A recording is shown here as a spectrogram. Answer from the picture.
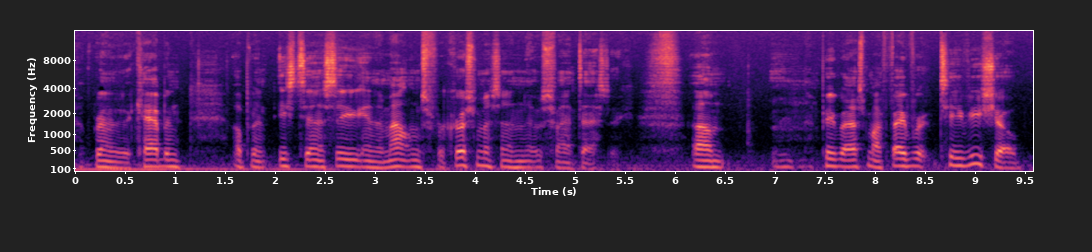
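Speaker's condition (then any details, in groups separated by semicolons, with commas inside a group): ALS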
